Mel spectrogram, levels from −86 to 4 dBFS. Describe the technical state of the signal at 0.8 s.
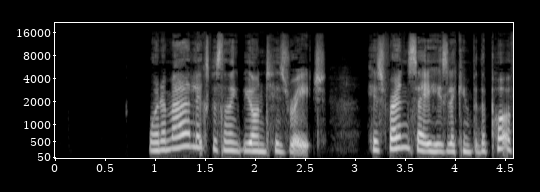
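At 0.8 s the signal is intact, with no audible fault at that point.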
